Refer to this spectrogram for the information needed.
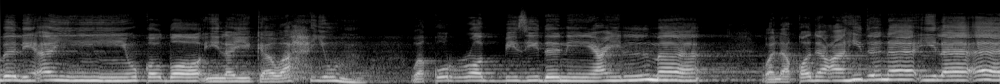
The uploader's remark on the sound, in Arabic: مسجل من صلاة التراويح بمسجد السلام بحي مشرفة بجدة.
